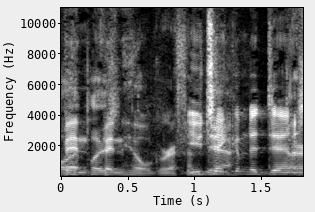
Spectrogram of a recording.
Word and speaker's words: Ben Hill Griffin: They'll get him on the grass at Florida, Ben Griffin Hill Yeah. Stadium, whatever they call Ben, that place. Ben Hill Griffin.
